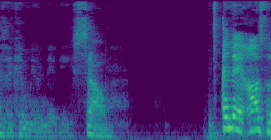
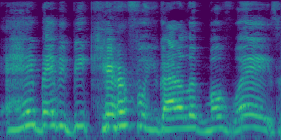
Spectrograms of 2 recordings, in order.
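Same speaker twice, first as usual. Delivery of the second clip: put-on high, raised mother's warning to a kid; motherly warning; 7 semitones higher, 5 dB louder than usual. Warning the boy on the scooter, high and raised. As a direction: call out to him like a worried mom. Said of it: "I'm like".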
